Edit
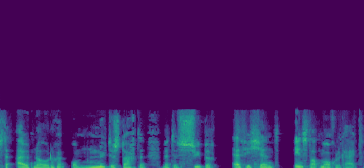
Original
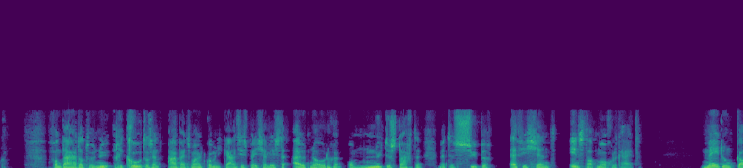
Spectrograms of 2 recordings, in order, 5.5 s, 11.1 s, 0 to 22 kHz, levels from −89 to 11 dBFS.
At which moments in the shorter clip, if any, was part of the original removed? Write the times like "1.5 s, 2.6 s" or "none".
none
